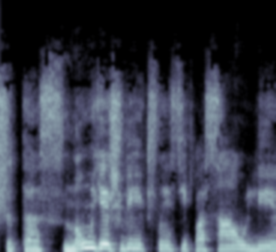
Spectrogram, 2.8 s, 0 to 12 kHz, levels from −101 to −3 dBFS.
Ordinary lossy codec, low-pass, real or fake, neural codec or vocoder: MP3, 64 kbps; 10.8 kHz; fake; codec, 44.1 kHz, 7.8 kbps, Pupu-Codec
